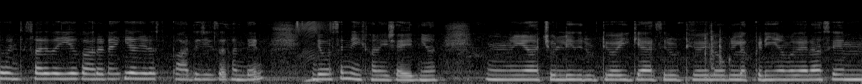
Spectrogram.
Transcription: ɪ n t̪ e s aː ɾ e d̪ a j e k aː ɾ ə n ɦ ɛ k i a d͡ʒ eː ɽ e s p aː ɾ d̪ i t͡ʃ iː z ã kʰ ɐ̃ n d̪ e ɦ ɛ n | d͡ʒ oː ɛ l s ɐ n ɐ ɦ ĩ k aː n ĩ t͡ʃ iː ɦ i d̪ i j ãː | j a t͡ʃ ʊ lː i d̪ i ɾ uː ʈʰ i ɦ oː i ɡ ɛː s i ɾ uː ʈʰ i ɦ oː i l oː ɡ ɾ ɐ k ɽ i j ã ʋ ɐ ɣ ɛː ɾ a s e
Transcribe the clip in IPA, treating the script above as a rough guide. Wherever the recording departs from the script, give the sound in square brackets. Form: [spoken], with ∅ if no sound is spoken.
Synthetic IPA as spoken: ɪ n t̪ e s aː ɾ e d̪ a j e k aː ɾ ə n ɦ ɛ k i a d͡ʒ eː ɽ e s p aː ɾ d̪ i t͡ʃ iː z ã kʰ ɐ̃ n d̪ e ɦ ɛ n | d͡ʒ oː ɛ [∅] s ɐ n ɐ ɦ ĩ [kʰ] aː n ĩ t͡ʃ [aː] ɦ i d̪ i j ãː | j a t͡ʃ ʊ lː i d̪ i ɾ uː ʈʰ i ɦ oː i ɡ ɛː s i ɾ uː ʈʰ i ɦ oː i l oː ɡ [l] ɐ k ɽ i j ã ʋ ɐ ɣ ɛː ɾ a s e

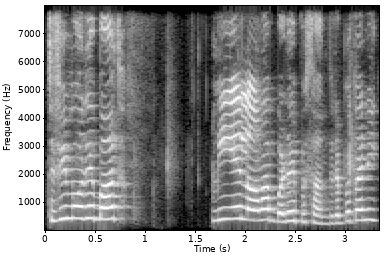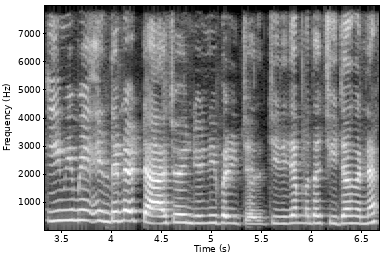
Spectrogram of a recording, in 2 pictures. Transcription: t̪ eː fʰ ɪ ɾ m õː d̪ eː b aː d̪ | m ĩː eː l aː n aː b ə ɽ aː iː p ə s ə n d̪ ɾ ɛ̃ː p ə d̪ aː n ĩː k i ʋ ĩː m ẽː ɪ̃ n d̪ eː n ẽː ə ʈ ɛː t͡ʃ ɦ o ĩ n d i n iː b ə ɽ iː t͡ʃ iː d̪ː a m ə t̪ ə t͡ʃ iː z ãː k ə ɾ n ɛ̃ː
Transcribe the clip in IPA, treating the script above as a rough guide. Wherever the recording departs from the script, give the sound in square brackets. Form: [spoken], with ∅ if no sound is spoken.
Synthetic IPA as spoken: t̪ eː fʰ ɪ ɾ m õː d̪ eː b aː d̪ | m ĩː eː l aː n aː b ə ɽ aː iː p ə s ə n d̪ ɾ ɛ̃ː p ə [t̪] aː n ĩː k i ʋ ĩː m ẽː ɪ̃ n d̪ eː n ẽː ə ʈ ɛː t͡ʃ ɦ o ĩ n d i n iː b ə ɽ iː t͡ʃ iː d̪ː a m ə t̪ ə t͡ʃ iː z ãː k ə ɾ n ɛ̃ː

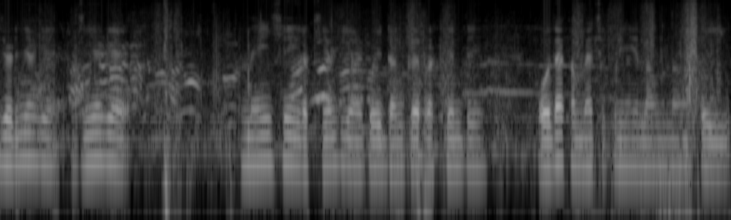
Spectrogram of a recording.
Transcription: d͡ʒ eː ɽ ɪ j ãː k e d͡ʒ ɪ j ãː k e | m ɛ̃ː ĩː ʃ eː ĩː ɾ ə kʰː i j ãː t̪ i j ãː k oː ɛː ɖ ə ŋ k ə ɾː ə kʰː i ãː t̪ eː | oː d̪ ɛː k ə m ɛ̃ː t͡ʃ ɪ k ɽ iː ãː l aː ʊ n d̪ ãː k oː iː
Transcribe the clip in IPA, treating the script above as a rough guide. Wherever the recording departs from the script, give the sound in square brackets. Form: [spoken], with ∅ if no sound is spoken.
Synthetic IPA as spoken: d͡ʒ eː ɽ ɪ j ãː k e d͡ʒ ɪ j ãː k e | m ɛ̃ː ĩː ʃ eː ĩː ɾ ə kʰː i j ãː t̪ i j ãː k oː [iː] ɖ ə ŋ k ə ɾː ə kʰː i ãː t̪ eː | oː d̪ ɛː k ə m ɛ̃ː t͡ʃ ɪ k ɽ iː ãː l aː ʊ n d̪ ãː k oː iː

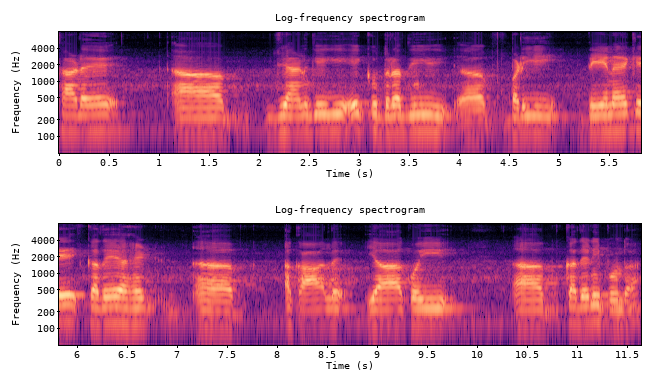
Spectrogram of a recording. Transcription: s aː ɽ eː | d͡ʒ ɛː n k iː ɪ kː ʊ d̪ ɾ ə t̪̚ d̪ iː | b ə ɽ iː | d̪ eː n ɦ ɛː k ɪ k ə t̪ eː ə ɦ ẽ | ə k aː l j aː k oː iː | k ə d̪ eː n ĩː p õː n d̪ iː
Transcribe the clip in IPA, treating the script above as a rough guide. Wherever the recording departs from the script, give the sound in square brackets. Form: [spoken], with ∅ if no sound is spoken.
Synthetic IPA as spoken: s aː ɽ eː | d͡ʒ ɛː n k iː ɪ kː ʊ d̪ ɾ ə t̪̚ d̪ iː | b ə ɽ iː | d̪ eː n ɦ ɛː k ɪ k ə [d̪] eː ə ɦ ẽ | ə k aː l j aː k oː iː | k ə d̪ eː n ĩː p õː n d̪ [aː]

